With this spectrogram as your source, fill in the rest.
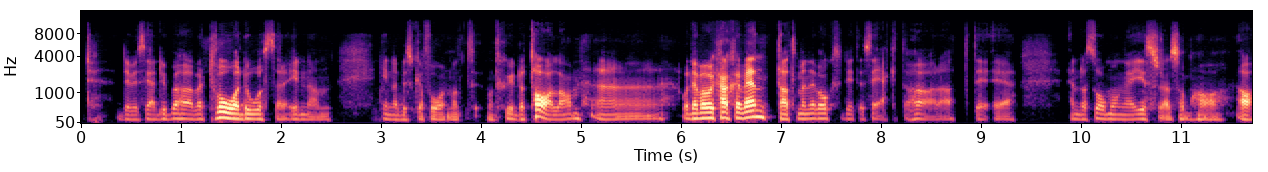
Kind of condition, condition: link, video call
